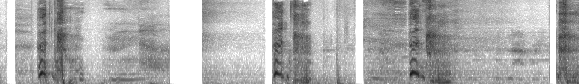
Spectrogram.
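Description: Three sharp sneezes, each with a quick indrawn breath before an explosive burst; an ordinary sneezing fit.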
